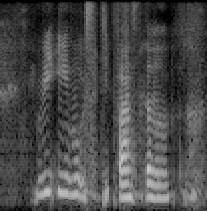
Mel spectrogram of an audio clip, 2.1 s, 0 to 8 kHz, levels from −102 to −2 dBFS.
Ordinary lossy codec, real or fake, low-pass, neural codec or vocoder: none; fake; none; codec, 16 kHz, 2 kbps, FreqCodec, smaller model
